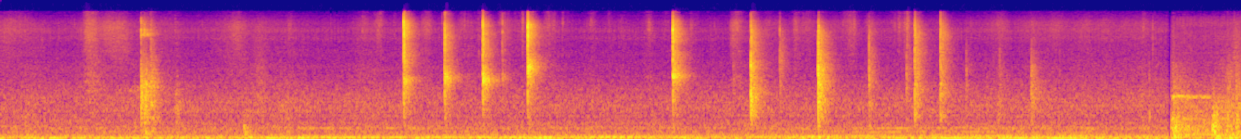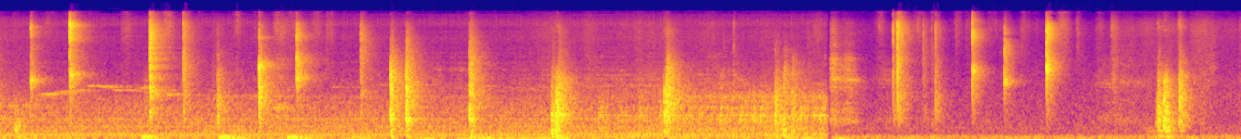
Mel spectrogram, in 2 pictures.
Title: joint cracking compilation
